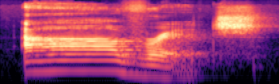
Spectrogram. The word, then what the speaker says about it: average: Well, you don't hear that middle vowel again. You hear two sounds. A is a stress sound and then ridge. So that a g e is pronounced as. So that's why you hear ridge.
